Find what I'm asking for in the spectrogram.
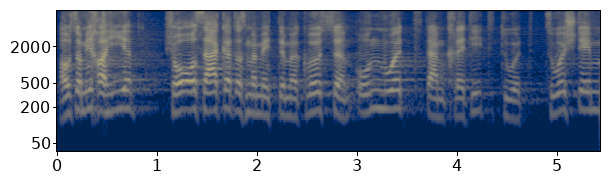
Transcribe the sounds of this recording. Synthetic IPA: ɑlsomɪχɑhiəʃoosæːɡ̥əd̥ɑsməmɪtəməkʋʏsəʔʊnmuətd̥ɛmkʰɾɛd̥itːuət | t͡suəʃtɪmːə

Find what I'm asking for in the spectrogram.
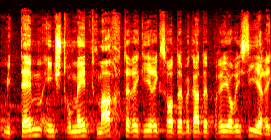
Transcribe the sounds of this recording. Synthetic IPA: mitd̥ɛminʃtʁumɛntmaχt̚d̥əʁeɡiːʁiksʁɔːtɛbəɡɑdəpʁioʁiziːəʁi

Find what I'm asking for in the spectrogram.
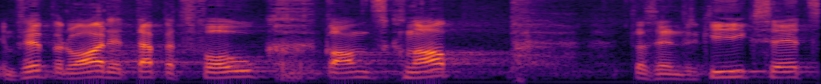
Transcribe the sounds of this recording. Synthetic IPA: ɪmfebɾuɑːɾhɛt̪æb̥ət͡sfɔlkχɡ̥ɑnt͡skχnɑp | d̪̥ɑsɛnɛɾɡ̥iːksɛt͡s

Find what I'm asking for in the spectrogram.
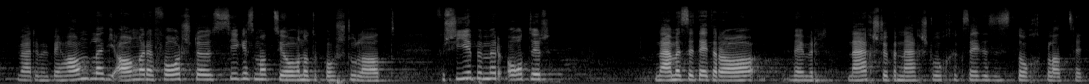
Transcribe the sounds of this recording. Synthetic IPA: væːɾdəməːɾbeɦɑndlədiʔɑŋːəɾəfɔːɾʃtøːst͡siɡəsmɔt͡sjoːnɔd̥əɾpɔʃtulɑːt | fəɾʃiəbəməɾʔɔdəɾ | næməsədɛd̪ɾɑːʋɛməɾnæχʃtʏbəɾnæːχʃtʋʊχːəkseːd̥ɑsɛsd̥ɔχplɑt͡shɛt

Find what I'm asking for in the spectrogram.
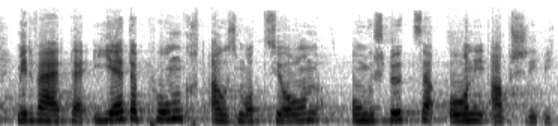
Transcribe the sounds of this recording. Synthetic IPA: mɪɾvæːɾd̥əʔijedəpʰʊŋkχtʰɑ̰wsmɔt͡sjoːn | ʊŋəʃtʉt͡səoːniʔɑpʃriːb̥ik

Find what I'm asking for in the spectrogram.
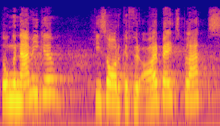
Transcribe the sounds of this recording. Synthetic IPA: tʊŋənɛmɪɡə | d̥iːsɔrɡəfyːɾɑɾbɛɪt͡splat͡s

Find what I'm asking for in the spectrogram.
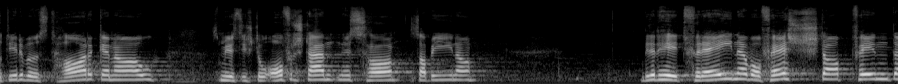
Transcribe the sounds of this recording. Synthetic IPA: dɪːɾʋɵsthɑːɾɡ̥ɛnɑːw | smyəst̪iʃtoʔofəɾʃtæntnɪshɑːsɑbiːnɑ | ʋɪəɾhɛt̪fəɾɛɪnəʋofɛʃtʃtɑtfɪnd̪ə

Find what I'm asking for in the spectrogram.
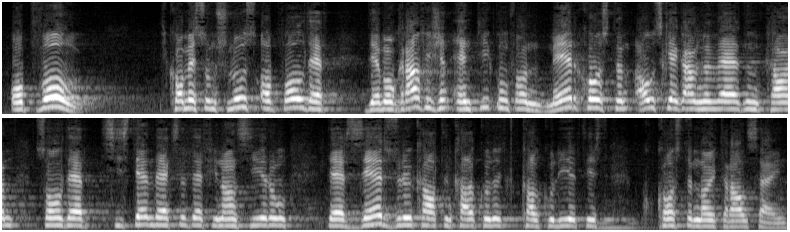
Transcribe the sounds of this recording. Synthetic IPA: ʔɔpv̥oːl | ɪçkʰɔmət͡sʊmʃlʊsɔpv̥oːldeːɐ | demoɡʁaːfɪʃ̬ənɛntv̥ɪklʊŋfɔnmeːɐkʰɔstənʔaʊsɡ̥əɡaŋənveːɐdn̩kʰan | z̥ɔldeːɐ | z̥ʏsteːmvɛksl̩deːɐfinant͡siːʁʊŋ | d̥eːɐzeːɐt͡sʊʁʏkhaltn̩tkʰalkkʰalkuliːtɪst | kʰɔstənːɔʏtʁ̥aːlzaɪn

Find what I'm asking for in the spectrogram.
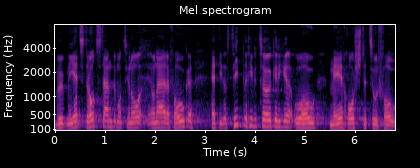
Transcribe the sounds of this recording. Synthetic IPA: ʋʉːtməjɛt͡stɾɔt͡sd̥æmd̪əmɔt͡sjɔnæːɾəfɔwɡə | hɛt̪ːidɑst͡sitləχifəɾt͡søːɡəɾiɡəʔʊɔw | meːɾχɔʃtət͡sʊɾfɔl

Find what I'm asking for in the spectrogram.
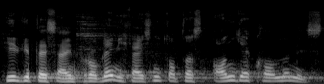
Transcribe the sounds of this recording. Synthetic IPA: hiːɾɡip̚t̪ɛsæjnpʰɾobleːmiçvæjsnɪçt̪ɔp̚d̪ɑsɑnɡəkʰɔmənɪst̪

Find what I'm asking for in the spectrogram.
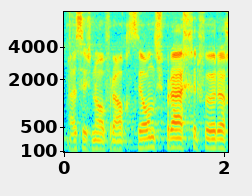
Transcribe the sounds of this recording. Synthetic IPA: əsɪʃnofɾɑkt͡sjoːnsʃpɾæχəɾfʏɾə

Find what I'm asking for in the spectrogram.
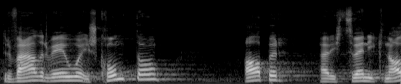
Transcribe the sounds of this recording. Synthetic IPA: d̥əɾvɛːləɾveːwəɪʃkʰɔntːo | ɑːb̥əɾ | æːɾɪʃt͡svɛnɪkʰːnɑ

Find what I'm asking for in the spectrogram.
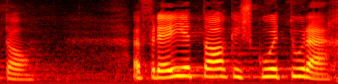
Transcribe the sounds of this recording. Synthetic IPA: tɑ | əfɾejətɑːkɪʃɡ̥uət̚ːuɾæχ

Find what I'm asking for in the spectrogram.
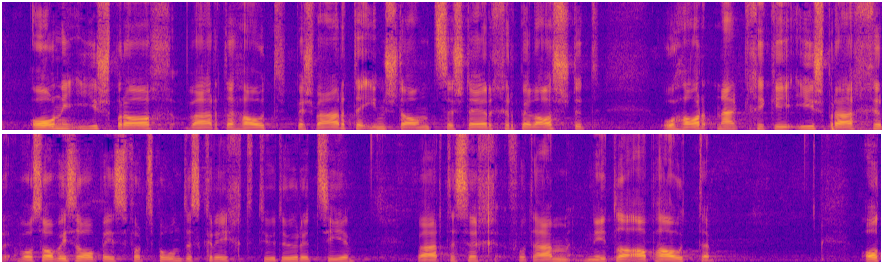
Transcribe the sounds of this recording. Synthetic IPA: ʔoːniʔiːʃprɑːχvæːɾd̥əɦɑltb̥ɛʃvæːɾdəʔɪnʃtɑnt͡səʃtɛɾχəɾb̥ɛlɑʃtət | ʔʊɦɑrtnækχɪɡiʔiːʃpræχəɾʋosovizoːbɪsfɔɾt͡sb̥ʊndəskrɪχtːd̥yːdʏɾət͡siːə | væːɾd̥əsɪχfɔd̥ɛmnɪd̥lɑʔɑbhɑltə | ʔɔ

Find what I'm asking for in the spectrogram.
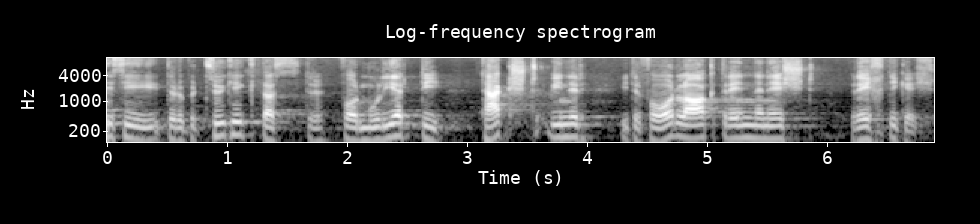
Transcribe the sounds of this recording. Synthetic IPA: siːd̥əɾyb̥əɾt͡syɡiɡd̥ɑsd̥əɾfɔɾmuliːəɾtitʰækʃtʋiːnəɾid̥əɾfoːɾlɑːɡd̪̥ɾɪnːənɪʃ | ɾɪχtiɡɪʃ

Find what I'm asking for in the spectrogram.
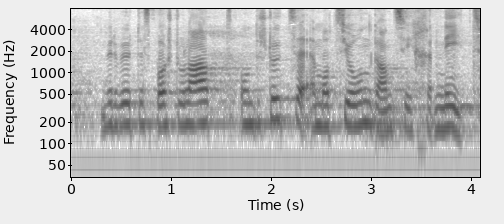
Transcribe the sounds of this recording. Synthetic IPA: mɪːɾvʏddəspɔʃtulɑːtʊntəɾʃtʏt͡səʔəmɔt͡sjoːnɡɑnt͡ssɪχəɾnɪt

